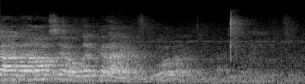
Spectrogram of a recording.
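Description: A middle-aged man speaks into a microphone in a calm, measured voice.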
